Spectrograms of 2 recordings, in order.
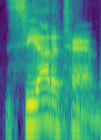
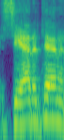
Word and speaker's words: Siadatan: I am joined with a very special guest, Ali Siadatan, right? Siadatan, is that how you say it? – That's it.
